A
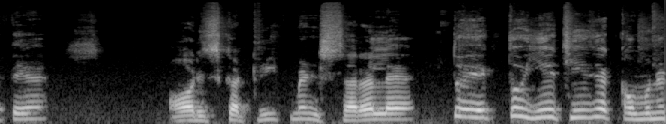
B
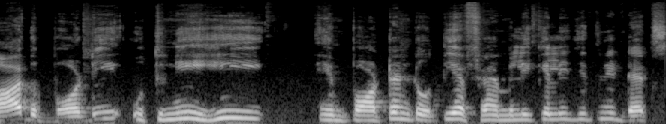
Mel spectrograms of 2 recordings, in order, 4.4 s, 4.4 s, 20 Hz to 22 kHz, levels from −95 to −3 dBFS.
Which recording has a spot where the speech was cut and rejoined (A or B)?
A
